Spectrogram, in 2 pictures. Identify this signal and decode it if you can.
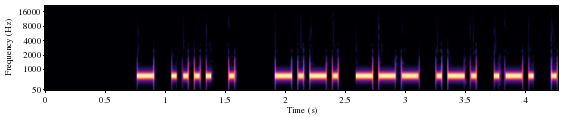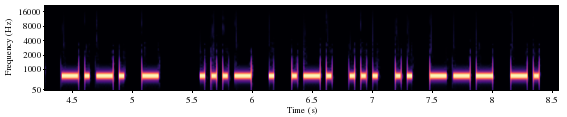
Morse code, heard as a keyed tone, about 25 wpm, 700 Hz. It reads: THE CORRECT VERSION
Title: Sentences from Top 1400 Words 25wpm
